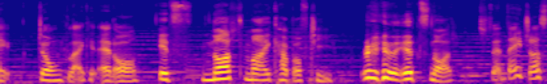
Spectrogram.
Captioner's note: laughs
